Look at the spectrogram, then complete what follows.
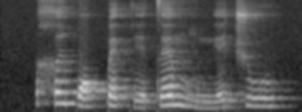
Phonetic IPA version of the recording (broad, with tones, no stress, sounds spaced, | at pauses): χ i˥ p ɔ˩˥ k͡p ɛ˧ k e˩ t ɛ˥ m i˩ mʲ ɛ˩˥ t͡ʃ u˧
